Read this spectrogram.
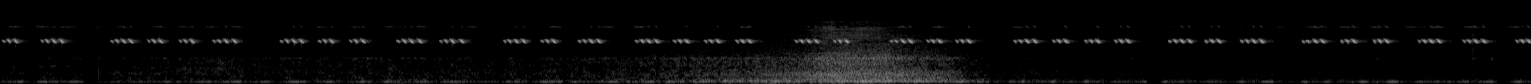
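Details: Indoor cricket chirping in regular pulsed bursts of high, shrill notes, briefly overlaid by a rushing broadband noise near the middle, with a low hum throughout.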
